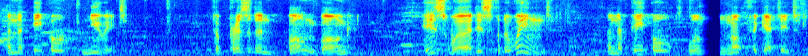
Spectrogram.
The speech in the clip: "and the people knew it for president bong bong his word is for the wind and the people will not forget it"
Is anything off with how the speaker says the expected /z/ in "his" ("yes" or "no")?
no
